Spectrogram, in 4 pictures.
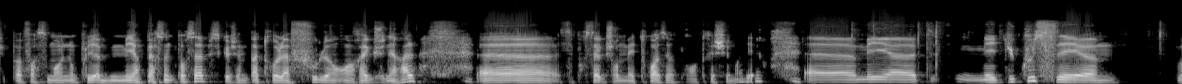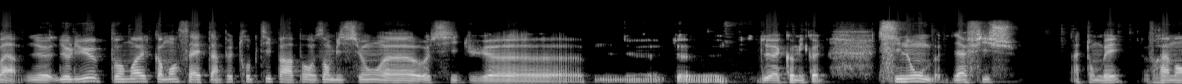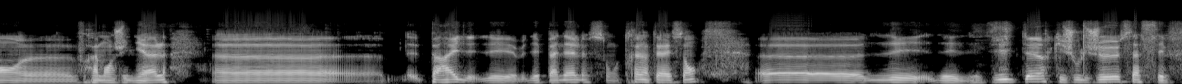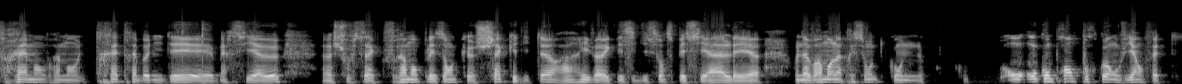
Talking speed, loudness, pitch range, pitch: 175 wpm, -18 LUFS, 95-115 Hz, 105 Hz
